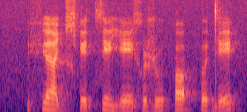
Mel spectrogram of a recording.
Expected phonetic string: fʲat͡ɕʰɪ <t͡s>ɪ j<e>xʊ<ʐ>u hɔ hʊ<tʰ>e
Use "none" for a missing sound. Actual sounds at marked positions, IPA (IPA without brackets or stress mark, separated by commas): t͡s, e, ʐ, d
